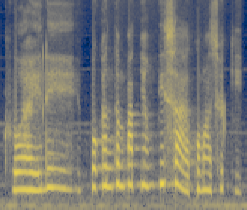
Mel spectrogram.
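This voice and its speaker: Brief: man doing a high-voiced, calm, solemn spirit woman for an audio horror story, soft music behind. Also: normal speed.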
